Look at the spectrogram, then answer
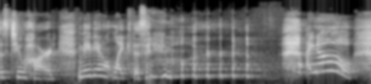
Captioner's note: laughs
